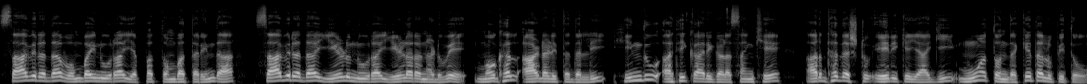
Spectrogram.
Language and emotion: Kannada, neutral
